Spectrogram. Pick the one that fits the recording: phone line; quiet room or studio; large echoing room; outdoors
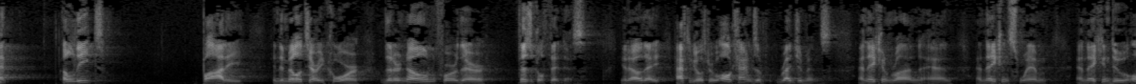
large echoing room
